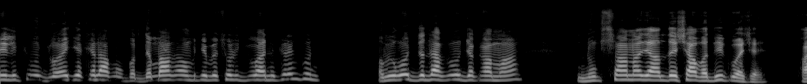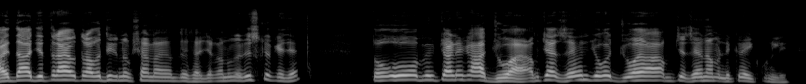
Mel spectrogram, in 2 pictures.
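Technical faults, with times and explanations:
No technical faults can be heard in this speech clip.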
